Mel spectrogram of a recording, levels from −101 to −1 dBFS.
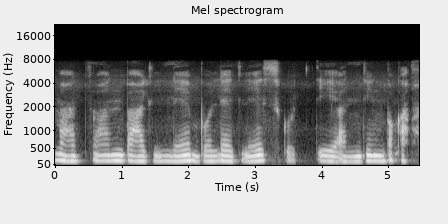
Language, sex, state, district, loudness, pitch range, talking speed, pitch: Mizo, female, Mizoram, Aizawl, -16 LUFS, 145-155 Hz, 100 wpm, 145 Hz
